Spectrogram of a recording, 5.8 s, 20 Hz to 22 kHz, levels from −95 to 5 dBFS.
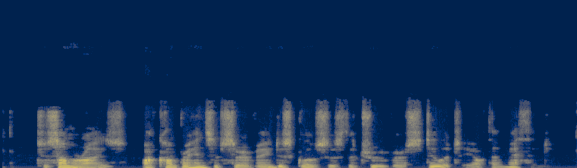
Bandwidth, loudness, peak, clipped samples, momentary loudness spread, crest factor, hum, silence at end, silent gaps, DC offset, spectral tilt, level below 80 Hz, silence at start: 8.8 kHz; -24 LUFS; -4 dBFS; under 0.1%; 12 LU; 20 dB; none; 0.5 s; none; under 0.1%; -5.5 dB/octave; -60 dBFS; 0.35 s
